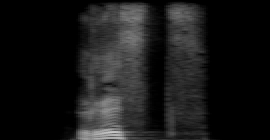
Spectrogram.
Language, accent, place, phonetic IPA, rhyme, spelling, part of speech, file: German, Germany, Berlin, [ʁɛst͡s], -ɛst͡s, Rests, noun, De-Rests.ogg
- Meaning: genitive singular of Rest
